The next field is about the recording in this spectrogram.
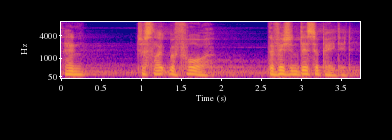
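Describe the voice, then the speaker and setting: An actor voicing a courteous, gentle young male diplomat in a video game, speaking in a formal, measured way. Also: mid-range voice, long reverb tail, a little hiss or hum, lightly acted. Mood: dreamy, grave.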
